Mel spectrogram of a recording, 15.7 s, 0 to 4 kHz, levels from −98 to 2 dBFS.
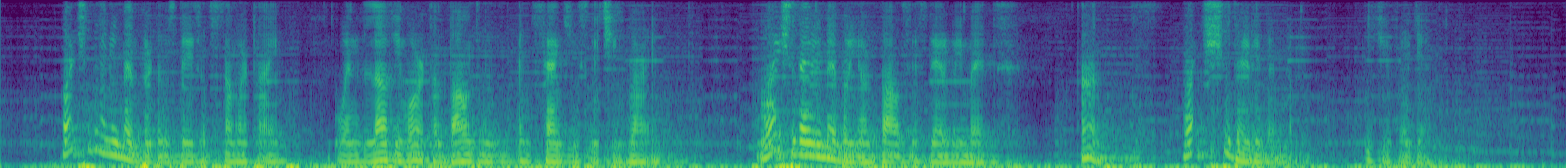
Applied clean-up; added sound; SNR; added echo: neural separator model SepFormer DNS4.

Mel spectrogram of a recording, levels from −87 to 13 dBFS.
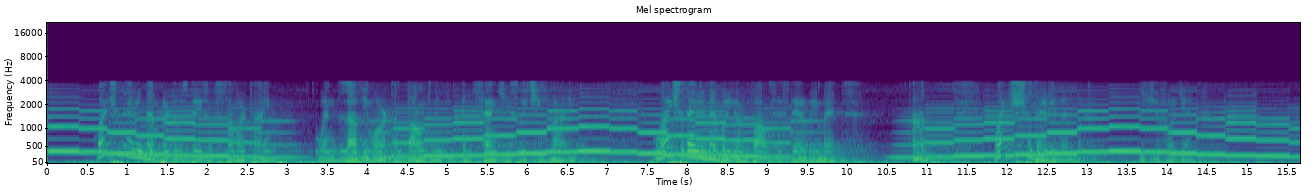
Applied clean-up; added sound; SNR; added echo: none; Wind instrument, woodwind instrument; 1 dB; reverberation time 2.4 s.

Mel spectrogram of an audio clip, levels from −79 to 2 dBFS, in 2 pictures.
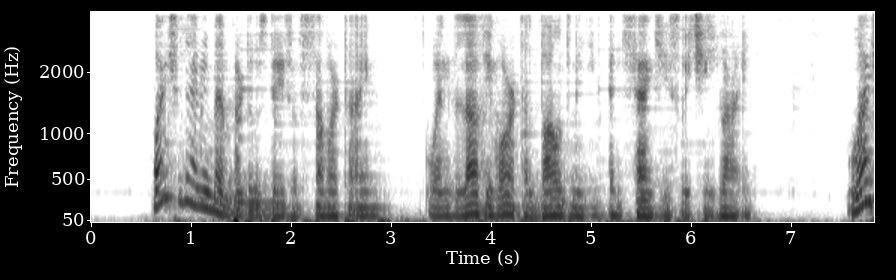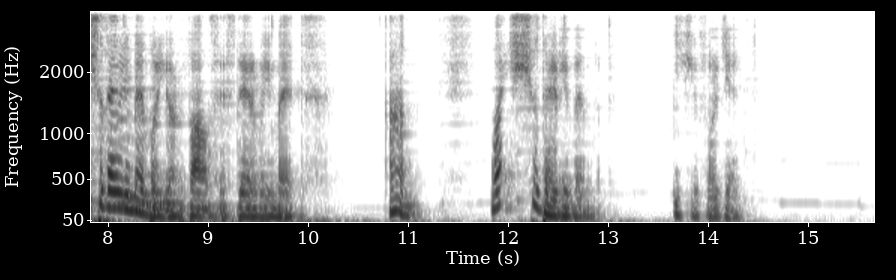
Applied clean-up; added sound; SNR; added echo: neural mask model DeepFilterNet 3.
